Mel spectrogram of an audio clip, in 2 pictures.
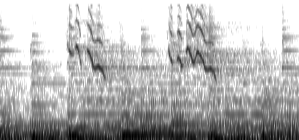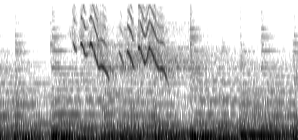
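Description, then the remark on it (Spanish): A cardinal sings in short bursts of bright, falling whistled notes, repeating several times over steady, full instrumental music that plays underneath throughout. “Canta el cardenal.”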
